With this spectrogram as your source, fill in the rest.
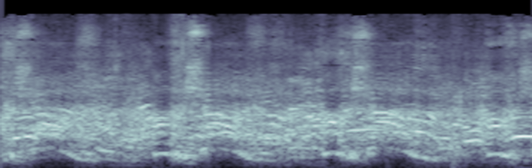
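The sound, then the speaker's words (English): A large protest crowd in Tel Aviv, Israel, rallying for hostages held by Hamas, chants "Achshav, Achshav" ("now, now") in Hebrew in a loud, steady rhythm, many voices rising and falling together in repeated pulses, dense throughout. “Crowd in Tel Aviv, Israel, rallying in support of the Israelis and others held hostage by Hamas for a month now, chants in Hebrew, Achshav, Achshav, meaning now, now.”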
